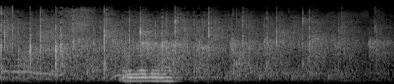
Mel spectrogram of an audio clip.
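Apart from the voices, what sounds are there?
audience clapping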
